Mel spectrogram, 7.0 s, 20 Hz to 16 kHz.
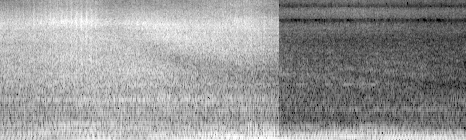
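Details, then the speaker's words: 1974 Datsun 620 truck with swapped-in KA24DE from a 1997 Nissan 240SX, after fitting a new custom exhaust replacing straight pipe: deep, steady, subdued low burble at idle, no harsh rasp or drone. Normal idle. "My neighbors are gonna like me a lot more now that that's not straight piped."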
